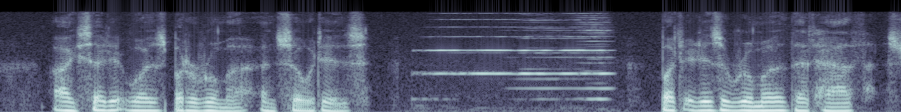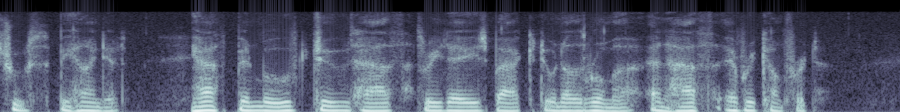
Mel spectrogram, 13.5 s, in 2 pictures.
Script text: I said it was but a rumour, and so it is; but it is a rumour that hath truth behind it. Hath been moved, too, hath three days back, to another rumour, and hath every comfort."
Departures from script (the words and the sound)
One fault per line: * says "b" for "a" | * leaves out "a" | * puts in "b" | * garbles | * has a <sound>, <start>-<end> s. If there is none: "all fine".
* has a squeak, 3.1-4.6 s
